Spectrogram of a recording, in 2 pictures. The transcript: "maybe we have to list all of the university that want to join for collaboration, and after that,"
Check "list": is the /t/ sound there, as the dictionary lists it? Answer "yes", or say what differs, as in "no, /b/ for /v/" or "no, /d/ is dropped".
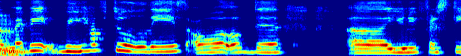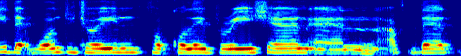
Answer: no, /t/ is dropped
